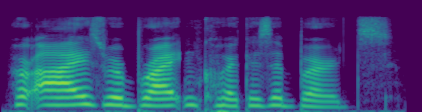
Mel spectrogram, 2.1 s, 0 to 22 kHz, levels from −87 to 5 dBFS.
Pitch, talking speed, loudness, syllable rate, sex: 240 Hz, 255 wpm, -17 LUFS, 5.1 syllables/s, female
